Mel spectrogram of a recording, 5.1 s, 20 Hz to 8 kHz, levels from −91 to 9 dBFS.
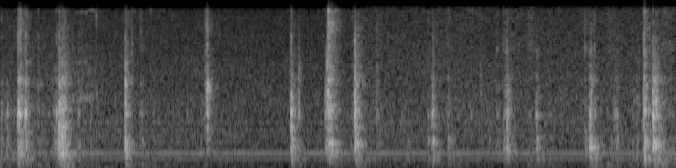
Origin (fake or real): real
